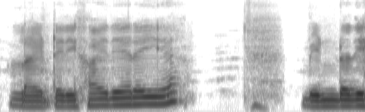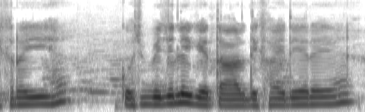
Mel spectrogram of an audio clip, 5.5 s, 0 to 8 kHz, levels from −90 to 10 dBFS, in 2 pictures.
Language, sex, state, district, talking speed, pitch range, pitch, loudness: Hindi, male, Uttar Pradesh, Saharanpur, 185 wpm, 125-165 Hz, 140 Hz, -18 LUFS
